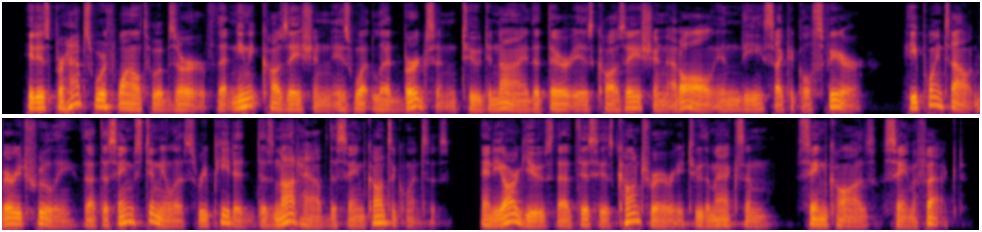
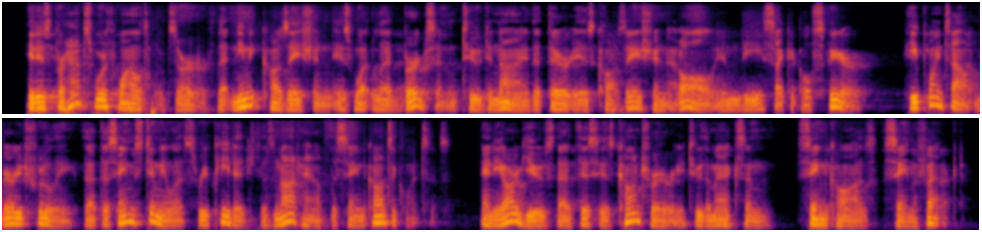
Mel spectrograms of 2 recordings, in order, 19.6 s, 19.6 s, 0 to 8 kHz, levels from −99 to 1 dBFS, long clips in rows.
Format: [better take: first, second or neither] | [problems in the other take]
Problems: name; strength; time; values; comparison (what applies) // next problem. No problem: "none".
first | noise reduction (neural mask model DeepFilterNet 3)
